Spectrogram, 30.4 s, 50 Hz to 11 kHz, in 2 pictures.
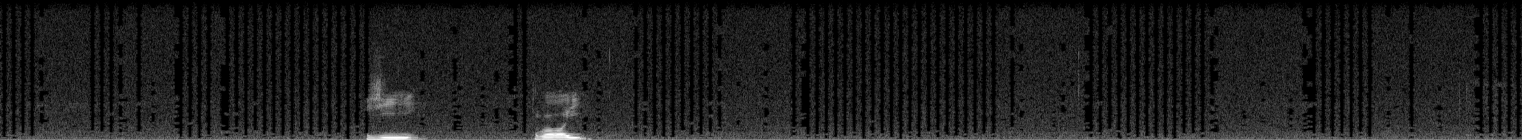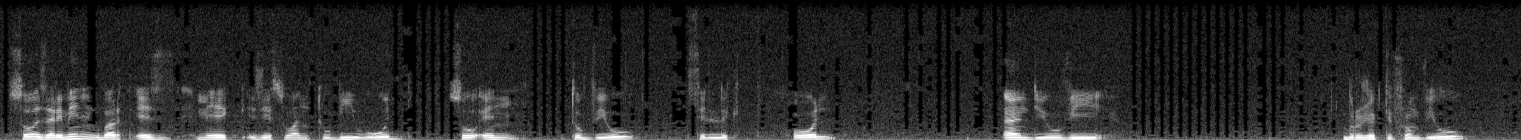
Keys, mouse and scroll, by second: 4.7 g, 6.3 z, 12.3 g, 13.1-14.1 drag, 14.1 middle click, 17.3-18.8 drag, 18.9 KP_7, 20.6 Tab, 20.9 a, 21.1 a, 21.8 a, 23.3-25.3 drag, 23.3 a, 23.8 a, 24.7 u.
